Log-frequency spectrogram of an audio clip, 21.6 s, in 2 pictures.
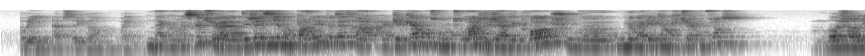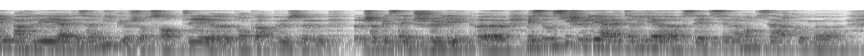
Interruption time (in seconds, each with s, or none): none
